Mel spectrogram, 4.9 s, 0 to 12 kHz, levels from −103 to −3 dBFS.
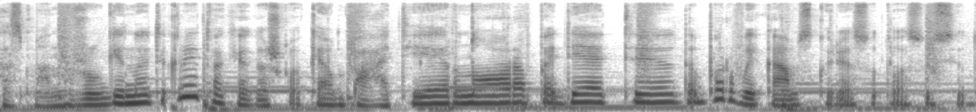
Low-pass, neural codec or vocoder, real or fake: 10.8 kHz; vocoder, 44.1 kHz, 128 mel bands every 256 samples, BigVGAN v2; fake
